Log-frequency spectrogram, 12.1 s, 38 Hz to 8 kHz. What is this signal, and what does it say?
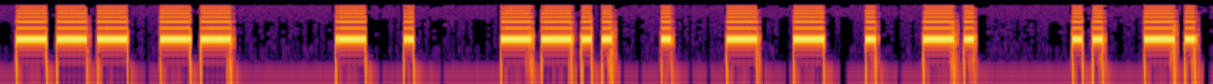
Morse code, heard as a keyed tone, about 12 wpm, spaced as for 10 wpm, 660 Hz. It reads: OM TE ZETTEN IN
